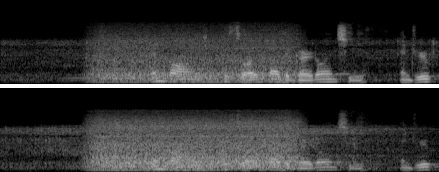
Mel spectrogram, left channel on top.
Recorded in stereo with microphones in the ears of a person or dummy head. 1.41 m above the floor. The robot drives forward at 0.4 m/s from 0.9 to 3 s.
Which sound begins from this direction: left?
A man speaking, at 1.5 s.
